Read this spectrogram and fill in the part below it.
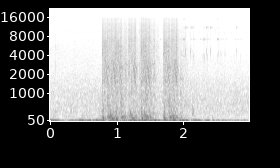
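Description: A gun fires a quick burst of loud shots.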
